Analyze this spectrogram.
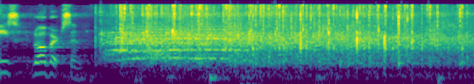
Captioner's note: audience applauding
